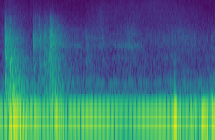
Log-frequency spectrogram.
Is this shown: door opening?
yes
